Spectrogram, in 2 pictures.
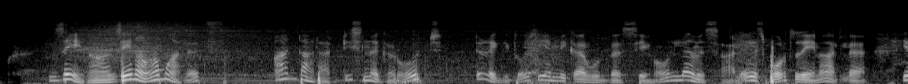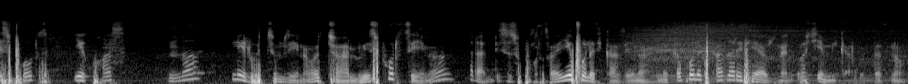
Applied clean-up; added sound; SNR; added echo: none; Motor vehicle (road) / Engine; 20 dB; none.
